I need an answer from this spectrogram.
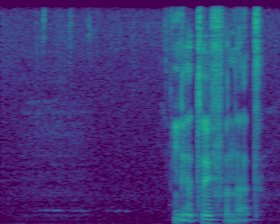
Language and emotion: Russian, neutral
